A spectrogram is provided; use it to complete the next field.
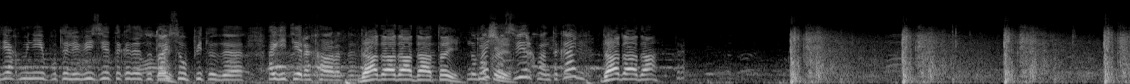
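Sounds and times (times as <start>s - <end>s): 
speech: 0.0s - 6.7s
gunshots: 7.9s - 11.2s.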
